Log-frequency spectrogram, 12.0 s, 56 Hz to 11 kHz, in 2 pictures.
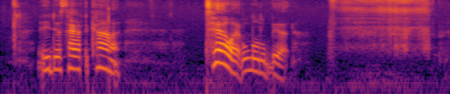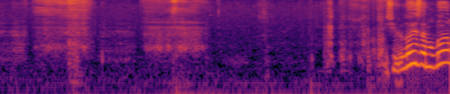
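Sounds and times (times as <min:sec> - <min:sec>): breath puffs through a straw: 0:04.4 - 0:07.3, 0:07.9 - 0:08.8.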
